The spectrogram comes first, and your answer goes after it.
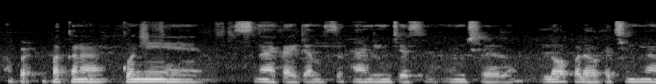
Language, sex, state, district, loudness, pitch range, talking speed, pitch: Telugu, male, Andhra Pradesh, Manyam, -19 LUFS, 110-120 Hz, 100 wpm, 110 Hz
